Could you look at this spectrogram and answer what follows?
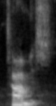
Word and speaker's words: Thomas: In some cases, th is pronounced just as t, as in Thames, Thomas, time in Thailand.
